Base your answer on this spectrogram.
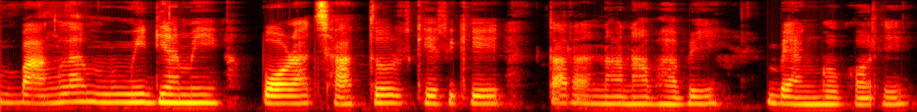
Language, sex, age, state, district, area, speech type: Bengali, male, 30-45, West Bengal, Dakshin Dinajpur, urban, spontaneous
